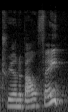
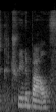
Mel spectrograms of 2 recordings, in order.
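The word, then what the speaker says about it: Caitríona Balfe: I have been corrected a number of times because I pronounced it Kreiona Balfy. Um I've been corrected. Her name is Katrina Balf is how you pronounce it.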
